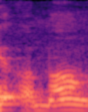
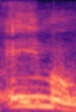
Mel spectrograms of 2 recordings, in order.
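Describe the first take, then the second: First: The first vowel is a weak 'uh' sound. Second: The first vowel is a full 'ay' sound. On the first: The speaker calls it right. "그런데 어멍 그러거든요. 강세가 없으니까" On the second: The speaker calls it wrong. "또 A멍 그래야 될 거 아니에요"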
